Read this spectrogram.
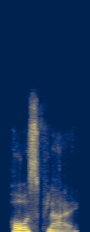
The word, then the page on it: horsefly: Indian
